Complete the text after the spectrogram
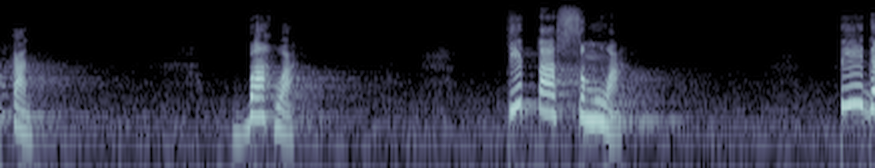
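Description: A woman speaks slowly and expressively into a microphone, with a slight echo, pausing between phrases.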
